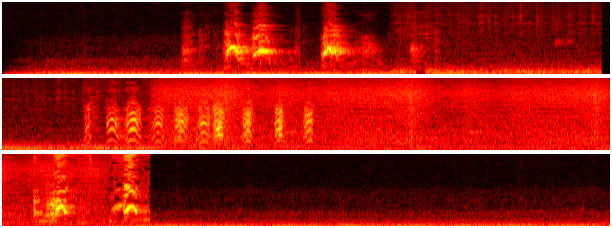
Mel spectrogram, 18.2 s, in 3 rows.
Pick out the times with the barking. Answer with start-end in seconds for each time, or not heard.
1.8-4.2, 6.9-9.2, 12.4-13.7.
